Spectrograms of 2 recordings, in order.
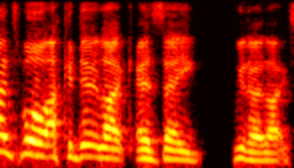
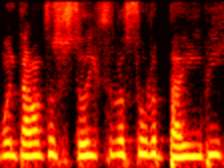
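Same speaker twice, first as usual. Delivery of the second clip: put-on Brummie Birmingham accent; 6 semitones higher than usual. Taking turns doing regional accents, now trying a Birmingham one: Brummie accent. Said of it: "That was well Brummy".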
